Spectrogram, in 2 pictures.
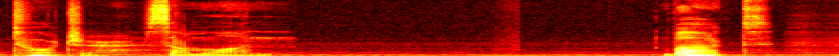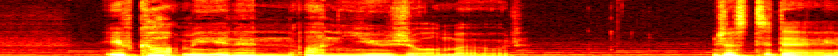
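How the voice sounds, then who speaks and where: Man acting a very deep, gravelly evil sorcerer. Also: exaggerated voice. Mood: sadistic, gloating, then musing, cruel. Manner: slow, menacing, condescending, theatrical drawl. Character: cruel, smug, all-powerful evil male sorcerer, lonely. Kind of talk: ASMR roleplay monologue. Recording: music playing under the voice. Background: music.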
